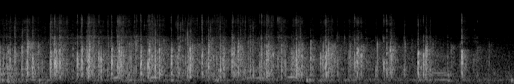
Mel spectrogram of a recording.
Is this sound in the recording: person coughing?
no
